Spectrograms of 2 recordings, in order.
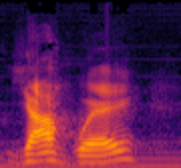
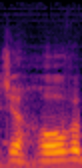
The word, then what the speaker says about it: Yahweh: The word Yahweh is close to how you say it in Hebrew. It used to be said Jehovah,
